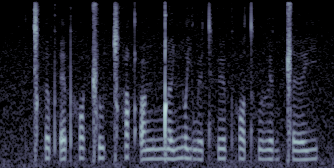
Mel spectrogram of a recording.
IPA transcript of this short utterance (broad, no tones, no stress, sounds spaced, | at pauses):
ǀʰ ə pʼ ɛ pʰ ɔ ǁ u ǀʰ ə qʼ u ŋ ɨ ŋ͡ǃ ə ɲ o j w ʏ tʰ ʏ pʰ ɔ tʰ u l ʏ ɡ ǁ ɘ j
